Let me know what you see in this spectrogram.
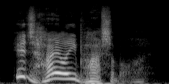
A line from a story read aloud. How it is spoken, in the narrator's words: said he, sighing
